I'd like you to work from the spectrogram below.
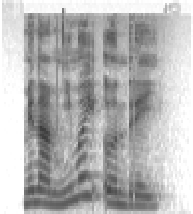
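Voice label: Komi, female; менам нимӧй ӧндрей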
